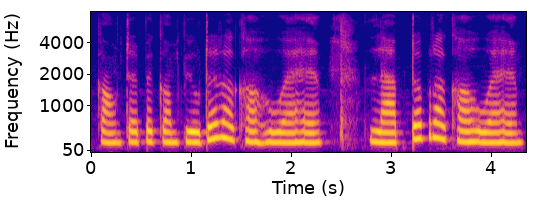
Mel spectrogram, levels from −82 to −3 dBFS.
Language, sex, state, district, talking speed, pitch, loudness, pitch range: Hindi, female, Jharkhand, Garhwa, 140 wpm, 220 Hz, -13 LUFS, 215-235 Hz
